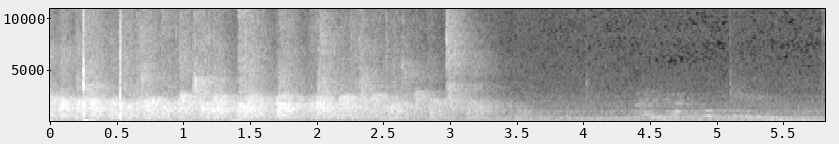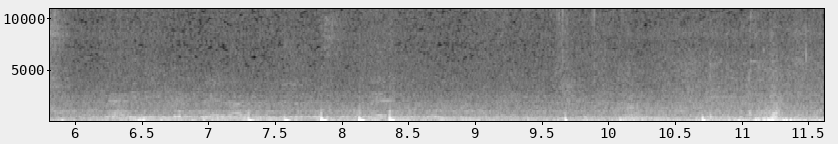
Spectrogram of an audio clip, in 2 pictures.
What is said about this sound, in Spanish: En Rusia los actores aplauden al público. Yo voy a daros un aplauso, pero quiero oír luego vuestra voz.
